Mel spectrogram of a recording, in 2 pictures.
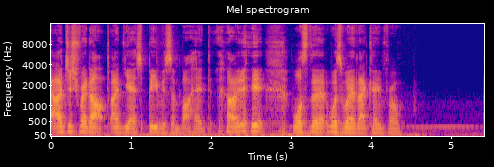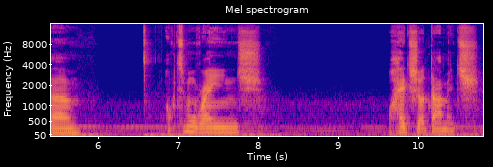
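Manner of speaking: normal talking voice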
